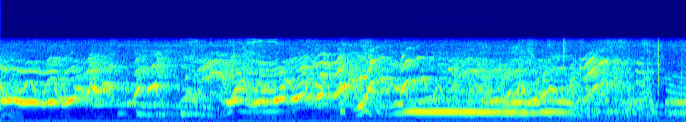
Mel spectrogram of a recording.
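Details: Chorus of wolves at a Colorado wildlife center in midday, several voices howling at once with wavering, yipping higher calls layered over a long steady low howl in the second half.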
